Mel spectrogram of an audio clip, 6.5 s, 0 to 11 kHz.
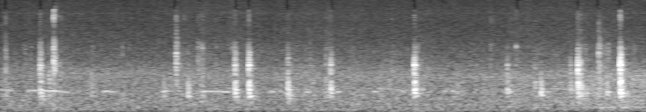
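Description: Irregular sharp plastic clicks and light knocks as a Mercedes-Benz W203 rear door lock and its release cables are handled and fitted inside the bare door shell, about ten in six seconds.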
